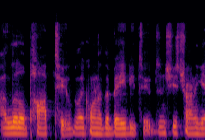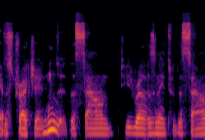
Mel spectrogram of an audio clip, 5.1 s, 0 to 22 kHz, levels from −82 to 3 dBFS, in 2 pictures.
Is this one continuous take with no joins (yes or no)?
no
